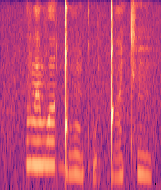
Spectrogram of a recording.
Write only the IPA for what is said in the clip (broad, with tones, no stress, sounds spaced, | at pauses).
v ɛ̃˥ v ʌː˥ ɡ͡ǃ õː˧˩ kʷʼ a˩˧ ɡ͡ǃ ã˧ cʰ ĩ˧˩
